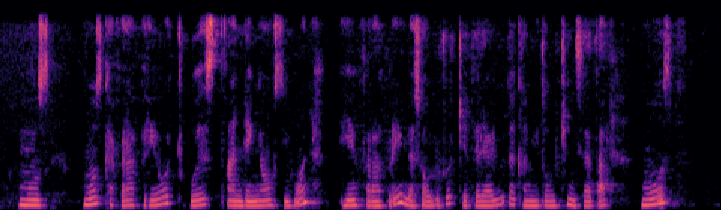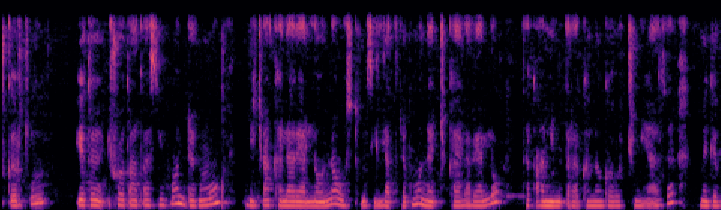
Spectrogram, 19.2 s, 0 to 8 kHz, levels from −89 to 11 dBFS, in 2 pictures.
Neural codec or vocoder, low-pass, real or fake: none; 7.2 kHz; real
